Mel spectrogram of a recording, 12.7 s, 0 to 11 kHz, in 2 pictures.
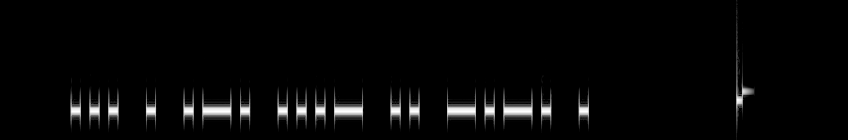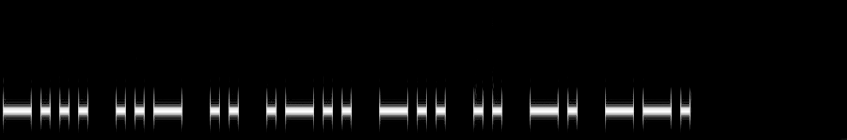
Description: Morse code, heard as a keyed tone, about 17 wpm, 700 Hz. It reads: SERVICE BUILDING
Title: Sentences from Top 700 Words - New Word Drill - 17wpm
